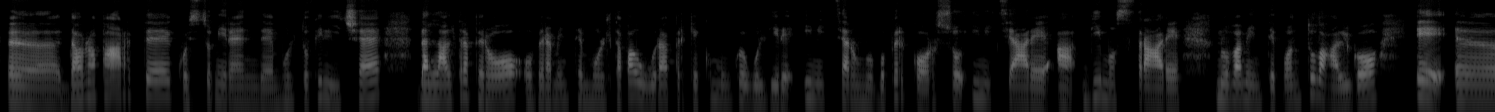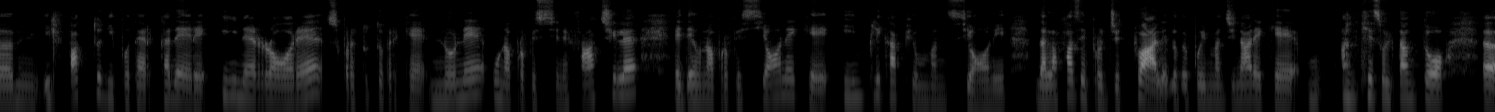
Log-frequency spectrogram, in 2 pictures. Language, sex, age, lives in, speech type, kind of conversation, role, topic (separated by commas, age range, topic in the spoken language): Italian, female, 30-34, Italy, conversation, advice, user, Quali blocchi legati al perfezionismo ti impediscono di iniziare nuovi progetti?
